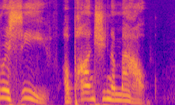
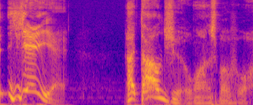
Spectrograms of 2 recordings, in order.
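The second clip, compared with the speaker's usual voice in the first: smug concert fan; 7 semitones lower, slower than usual. Retold or imitated. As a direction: play the fan who has heard it all. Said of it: "not been like".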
